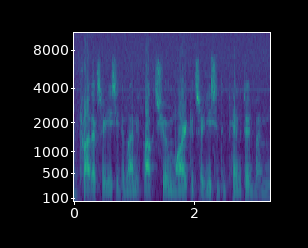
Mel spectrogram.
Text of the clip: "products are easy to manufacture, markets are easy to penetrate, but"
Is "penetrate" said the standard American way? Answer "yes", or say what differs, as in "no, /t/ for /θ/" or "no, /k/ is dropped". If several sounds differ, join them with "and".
no, /ɹ/ is dropped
